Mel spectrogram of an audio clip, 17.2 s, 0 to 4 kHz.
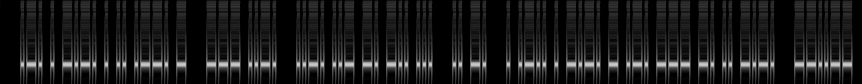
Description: Morse code, heard as a keyed tone, about 20 wpm, 550 Hz. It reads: RECEIPT OF FUNDS IN ELECTRONIC ,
